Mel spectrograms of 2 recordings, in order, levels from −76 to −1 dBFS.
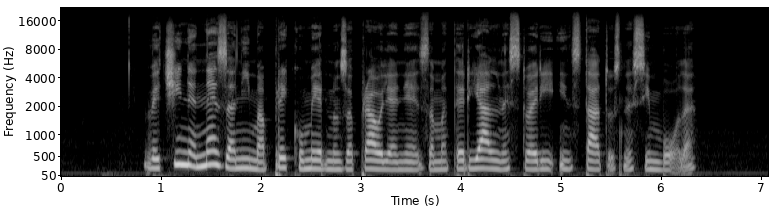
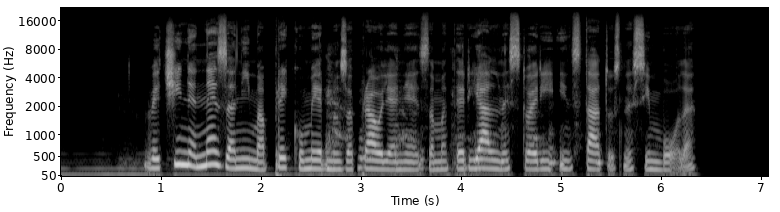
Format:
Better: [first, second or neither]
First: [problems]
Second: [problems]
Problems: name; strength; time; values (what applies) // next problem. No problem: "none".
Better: first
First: none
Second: noise reduction (neural mask model RNNoise)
